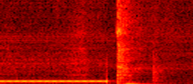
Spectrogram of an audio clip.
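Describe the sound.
Telephone dial tone heard while placing a call, a steady single-pitch hum lasting about a second and a half before cutting off, followed by a brief clatter and a low rumble that fades out.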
